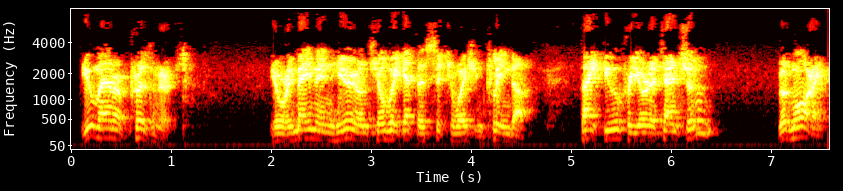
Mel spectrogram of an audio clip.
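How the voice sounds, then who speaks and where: A man playing a brisk, commanding adventurer in an old-time radio serial, giving clipped orders. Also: medium pitch, highs cut off, close to an everyday voice. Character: brisk commanding male adventurer leading a rescue. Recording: noisy band-limited old radio recording.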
